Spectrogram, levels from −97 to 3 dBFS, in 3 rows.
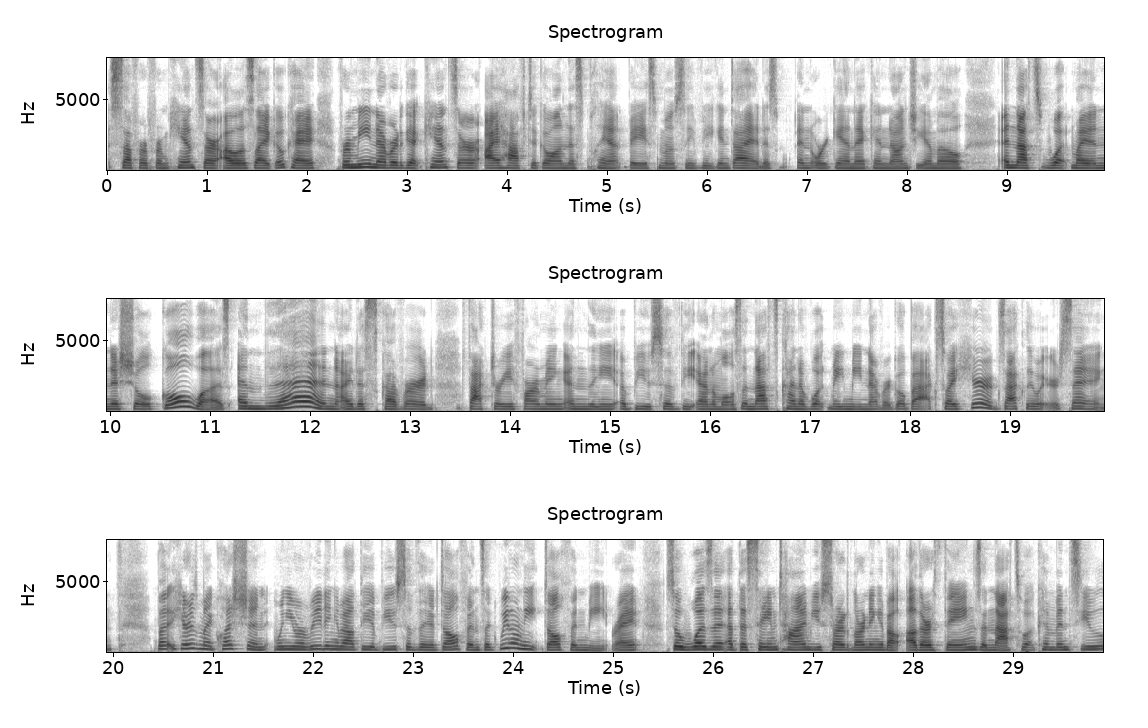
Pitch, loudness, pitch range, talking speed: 185 Hz, -25 LUFS, 175-210 Hz, 205 wpm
